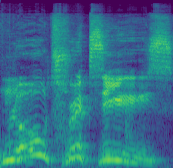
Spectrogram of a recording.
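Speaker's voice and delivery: crying out in ogre voice. A game narrator voices an ogre swinging its maul, crying out in ogre voice. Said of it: "he cries out in ogre".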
